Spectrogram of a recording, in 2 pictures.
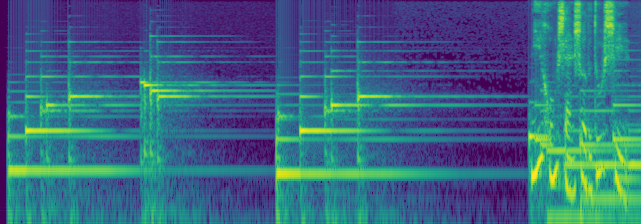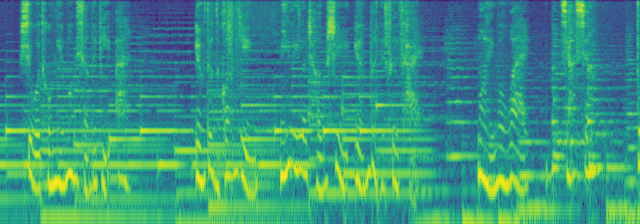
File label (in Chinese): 女 城市宣传片; 钟灵毓秀山水资阳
